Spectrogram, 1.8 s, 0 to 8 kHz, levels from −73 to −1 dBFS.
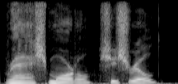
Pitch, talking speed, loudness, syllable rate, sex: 160 Hz, 135 wpm, -18 LUFS, 4.0 syllables/s, male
